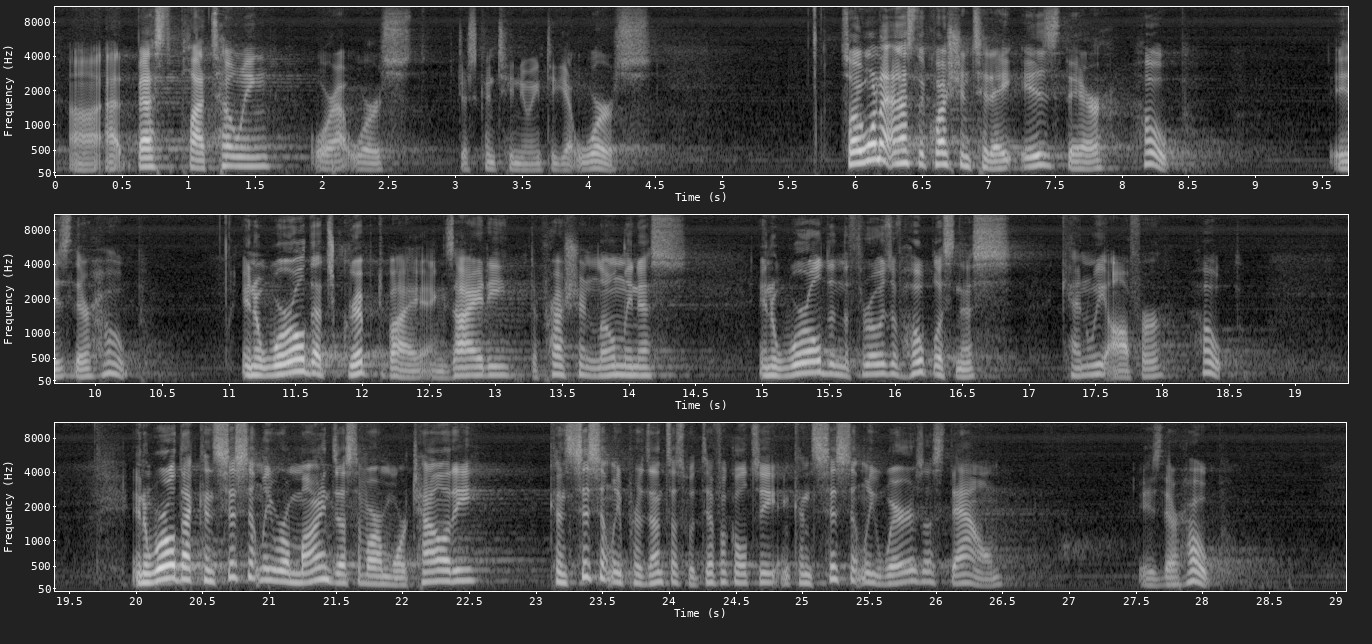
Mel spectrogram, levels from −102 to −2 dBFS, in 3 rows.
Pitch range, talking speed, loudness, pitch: 135-190 Hz, 145 wpm, -32 LUFS, 170 Hz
